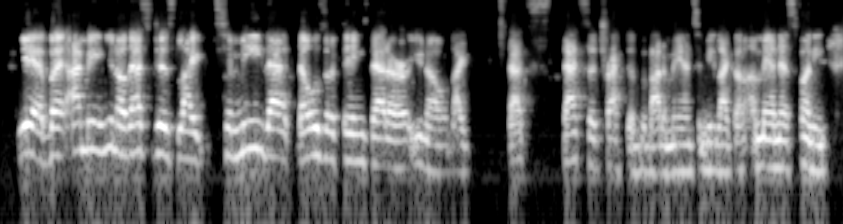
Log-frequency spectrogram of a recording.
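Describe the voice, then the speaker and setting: An unremarkable speaking voice from a woman with an American accent, medium in pitch, at a moderate pace with lively intonation. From US Midwest, St. Louis. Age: 30s. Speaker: guest entrepreneur. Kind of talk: casual chat.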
